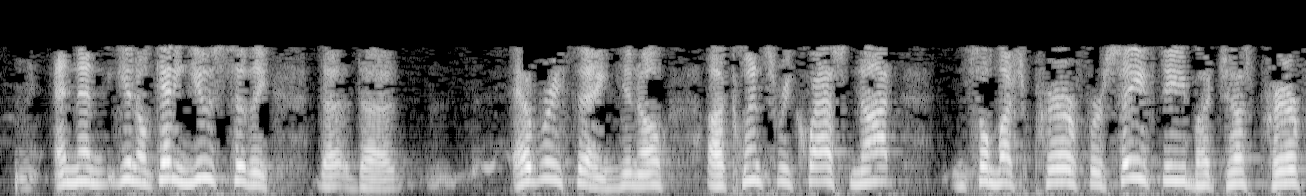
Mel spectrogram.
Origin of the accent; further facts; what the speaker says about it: Canada; Even though I am Canadian and have been my entire life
